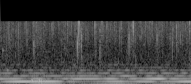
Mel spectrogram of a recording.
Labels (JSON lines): {"label": "biophony", "recorder": "SoundTrap 500"}
{"label": "biophony, midshipman", "recorder": "SoundTrap 500"}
